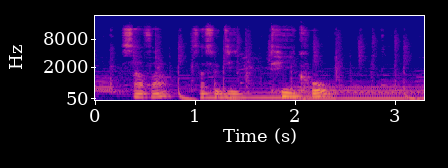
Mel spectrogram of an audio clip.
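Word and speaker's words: ठीक: TH, c'est pas un son qui existe en français, ça se prononce te. Et le E, les deux E qu'il y a ici, c'est un I prononcé d'une manière longue. Donc ça va être Tiko.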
